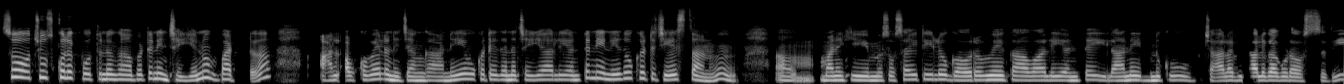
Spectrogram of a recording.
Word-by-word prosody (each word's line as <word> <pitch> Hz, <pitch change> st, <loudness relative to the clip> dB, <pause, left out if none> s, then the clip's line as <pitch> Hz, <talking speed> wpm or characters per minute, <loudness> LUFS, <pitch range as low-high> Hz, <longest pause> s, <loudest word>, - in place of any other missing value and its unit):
So, 345 Hz, -, +4 dB, 0.2 s
చూసుకోలేకపోతున్నా 265 Hz, -7 st, +1 dB
గాబట్టి 225 Hz, +2 st, -1 dB
నేను 235 Hz, -5 st, +4 dB
చెయ్యను. 195 Hz, -, +1 dB, 0.2 s
బట్ 235 Hz, -, -2 dB, 0.7 s
అల్ 205 Hz, +2 st, -1 dB
ఒకవేళ 225 Hz, +5 st, -1 dB
నిజంగానే 180 Hz, +2 st, 0 dB, 0.2 s
ఒకటేదైనా 215 Hz, -3 st, 0 dB
చెయ్యాలి 220 Hz, +1 st, -2 dB
అంటే, 210 Hz, +8 st, -1 dB
నేను 250 Hz, -4 st, +2 dB
ఏదో 260 Hz, +4 st, 0 dB
ఒకటి 275 Hz, -3 st, -3 dB
చేస్తాను. 215 Hz, -5 st, +1 dB, 0.6 s
ఆహ్, 185 Hz, -, -1 dB, 0.3 s
మనకి 195 Hz, +1 st, +2 dB, 0.3 s
సొసైటీ‌లో 225 Hz, +3 st, -1 dB
గౌరవమే 200 Hz, +2 st, +4 dB
కావాలి 190 Hz, 0 st, 0 dB
అంటే 185 Hz, +4 st, -1 dB
ఇలానే 185 Hz, +2 st, +2 dB
ఎందుకు 190 Hz, +2 st, 0 dB, 0.3 s
చాలా 175 Hz, +3 st, -2 dB
విధాలుగా 185 Hz, +1 st, +1 dB
గూడా 180 Hz, -2 st, -1 dB
వస్తది. 170 Hz, +6 st, -6 dB
205 Hz, 125 wpm, -23 LUFS, 185-230 Hz, 0.7 s, So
